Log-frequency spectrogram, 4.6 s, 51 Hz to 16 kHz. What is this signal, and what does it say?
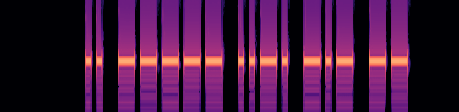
Morse code, heard as a keyed tone, about 22 wpm, 700 Hz. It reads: I0FKM
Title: DXCC-100 Call Signs - 5 Characters - Repeated 3x - 22wpm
